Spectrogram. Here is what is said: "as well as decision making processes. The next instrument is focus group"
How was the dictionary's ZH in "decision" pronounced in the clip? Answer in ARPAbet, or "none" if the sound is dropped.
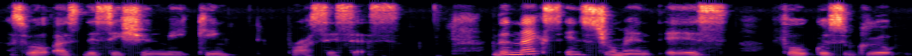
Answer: SH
